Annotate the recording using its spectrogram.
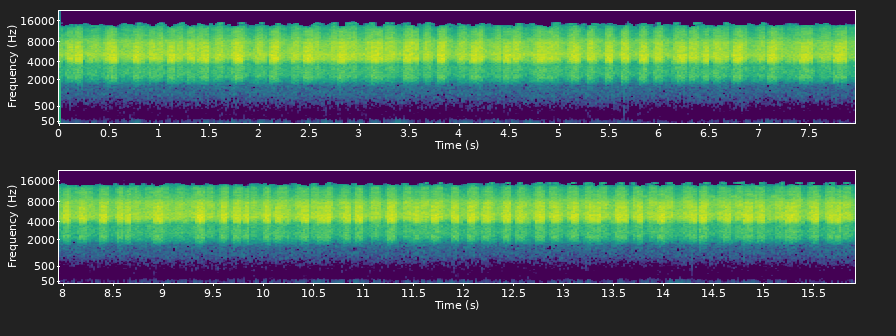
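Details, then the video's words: Sustained midsummer singing of cicadas in a pine forest in Greece, an intense high-pitched rattling drone made of very rapid pulses, holding the same level for the whole stretch. "Cicadas singing in midsummer - Nature sounds from the Greek fauna - Sounds of cicadas"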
